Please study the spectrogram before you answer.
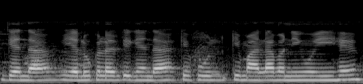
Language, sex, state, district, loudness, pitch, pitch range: Hindi, female, Uttar Pradesh, Gorakhpur, -21 LUFS, 195 Hz, 195-205 Hz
